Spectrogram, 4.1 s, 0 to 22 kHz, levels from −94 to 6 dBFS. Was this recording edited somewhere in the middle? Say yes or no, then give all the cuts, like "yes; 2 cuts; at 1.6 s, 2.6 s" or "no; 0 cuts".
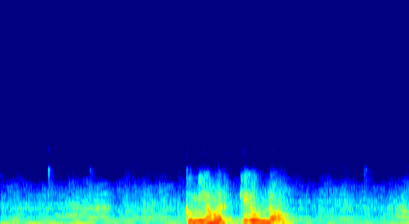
no; 0 cuts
